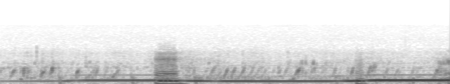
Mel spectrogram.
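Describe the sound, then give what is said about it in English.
An encephalograph machine registering a brain's simple alpha waves drones with a steady electronic hum, overlaid by quick warbling chirps and a brief, louder pulsing burst partway through. It is moderately loud, with no voices. “On the encephalograph.”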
